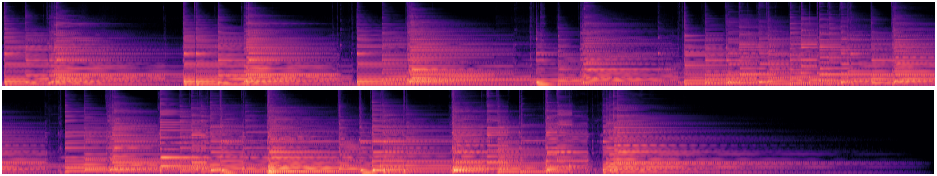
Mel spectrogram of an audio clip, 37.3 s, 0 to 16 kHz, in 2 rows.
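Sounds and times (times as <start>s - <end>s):
custom OM Adirondack natural acoustic guitar: 0.0s - 37.2s.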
